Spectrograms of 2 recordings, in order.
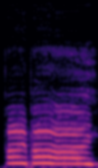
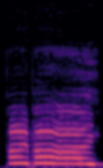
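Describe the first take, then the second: First: It is said in a high, squeaky voice. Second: The same.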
